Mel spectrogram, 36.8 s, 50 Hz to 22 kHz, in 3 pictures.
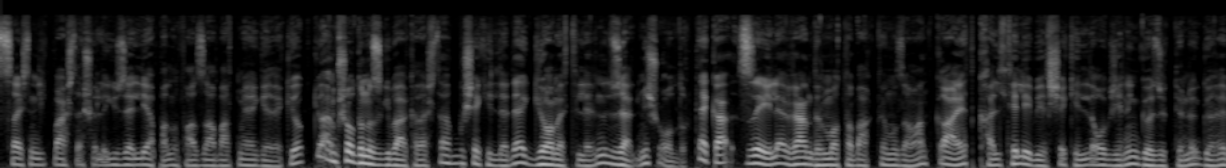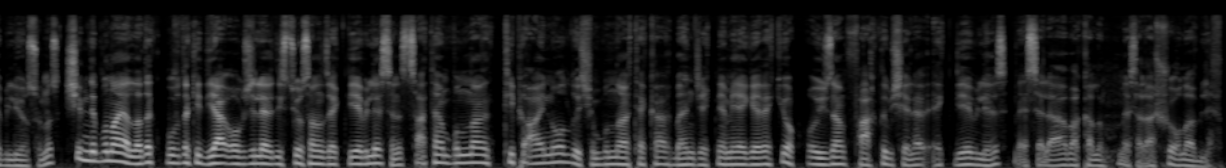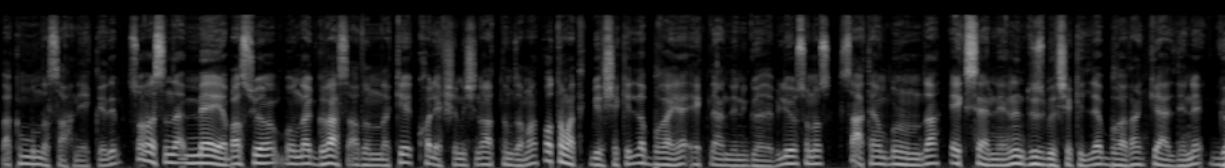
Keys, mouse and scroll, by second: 1.5 right click, 2.0-2.4 middle drag, 2.5-3.1 scroll up 2, 3.0 middle click, 3.3 shift+middle click, 3.7-6.0 middle drag, 6.2-6.5 scroll down 2, 6.7 shift+middle click, 6.8 z, 11.5-11.9 shift+middle drag, 14.0 right click, 14.6 s, 15.9 shift+right click, 16.6 x, 20.8 click, 22.4 click, 23.6 click, 26.4 m, 28.8 z, 29.7 scroll up 2, 29.8-31.4 middle drag, 31.6 z.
